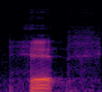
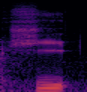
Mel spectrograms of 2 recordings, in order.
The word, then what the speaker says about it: hit: word here that or a sound here can be a little tricky for a lot of students is that hit sound with that short eye hit hit keep in mind it's not heat it's not heat it's a short ice like hit hit you need to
